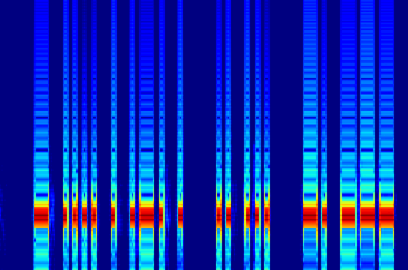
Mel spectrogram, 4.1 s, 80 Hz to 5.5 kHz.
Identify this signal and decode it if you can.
Morse code, heard as a keyed tone, about 25 wpm, 600 Hz. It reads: THERE IS NO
